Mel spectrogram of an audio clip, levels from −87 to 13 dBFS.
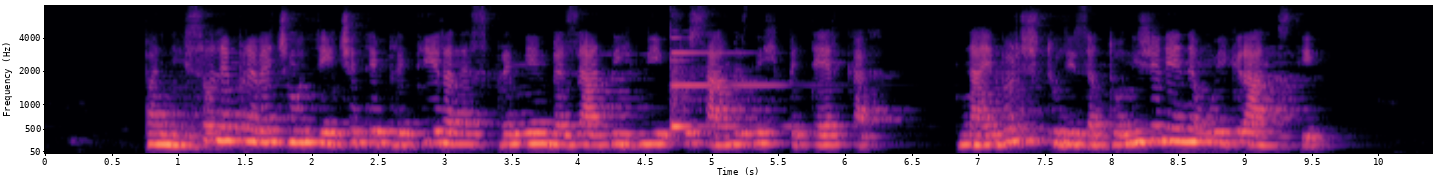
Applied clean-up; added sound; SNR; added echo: classical method WPE with log-MMSE.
